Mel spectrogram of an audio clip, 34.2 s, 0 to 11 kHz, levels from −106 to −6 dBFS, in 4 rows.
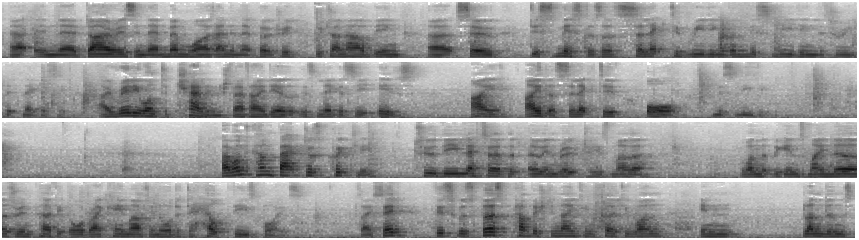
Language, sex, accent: English, male, British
